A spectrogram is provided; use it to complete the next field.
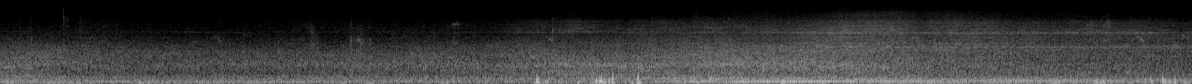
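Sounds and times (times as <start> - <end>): street traffic: 0.0 - 11.9
vehicle engine humming: 0.0 - 11.9.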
